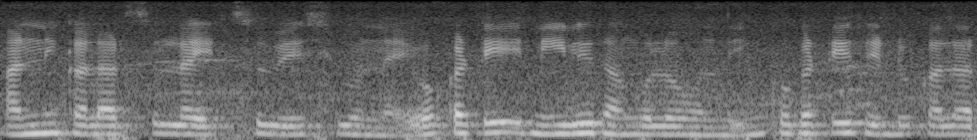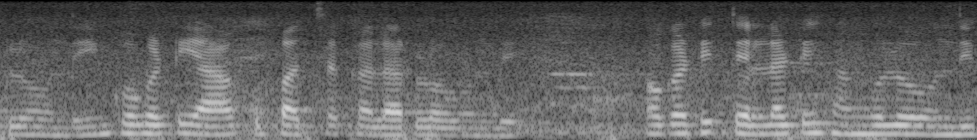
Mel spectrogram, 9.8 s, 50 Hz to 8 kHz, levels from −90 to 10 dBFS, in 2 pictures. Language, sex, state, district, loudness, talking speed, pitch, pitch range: Telugu, female, Telangana, Mahabubabad, -18 LUFS, 145 wpm, 180 Hz, 170-190 Hz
